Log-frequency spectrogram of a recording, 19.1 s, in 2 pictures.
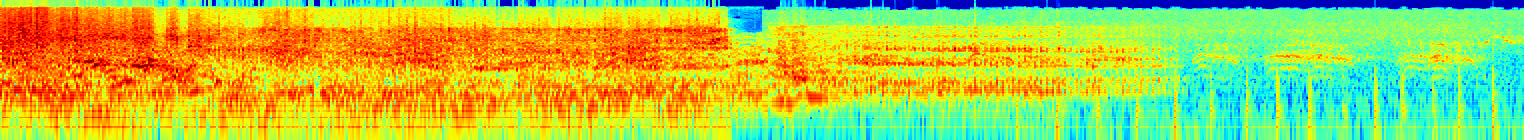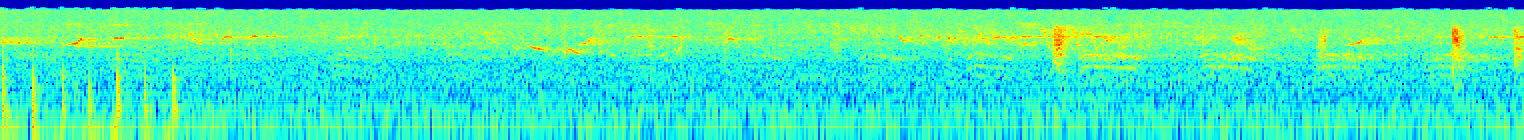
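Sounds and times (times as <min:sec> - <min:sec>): birds chirping: 0:00.0 - 0:19.0
rapid thumps: 0:05.3 - 0:10.8.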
